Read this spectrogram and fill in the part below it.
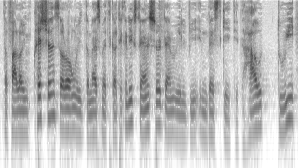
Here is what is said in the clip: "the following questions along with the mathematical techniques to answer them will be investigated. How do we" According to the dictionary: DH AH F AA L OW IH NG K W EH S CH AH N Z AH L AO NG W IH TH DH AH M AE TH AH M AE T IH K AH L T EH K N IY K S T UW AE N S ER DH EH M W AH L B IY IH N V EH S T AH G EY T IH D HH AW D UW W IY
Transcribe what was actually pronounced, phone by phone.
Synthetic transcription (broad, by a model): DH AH F AA L OW IH NG K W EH S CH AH N S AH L AO NG W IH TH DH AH M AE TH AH M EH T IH K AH L T EH K N IY K S T UW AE N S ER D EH M W AH L B IY IH N V EH S T AH G EY T IH D HH AW D UW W IY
